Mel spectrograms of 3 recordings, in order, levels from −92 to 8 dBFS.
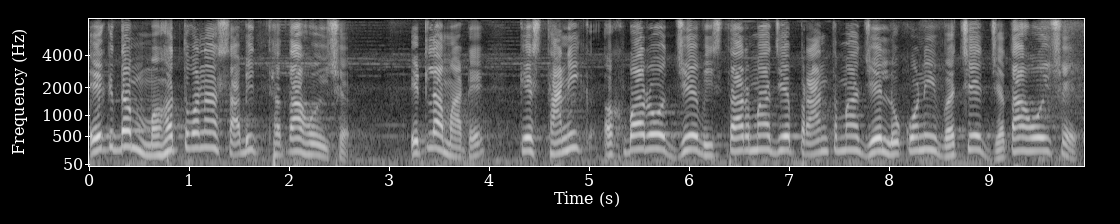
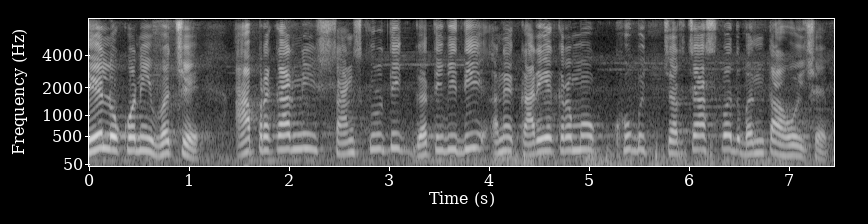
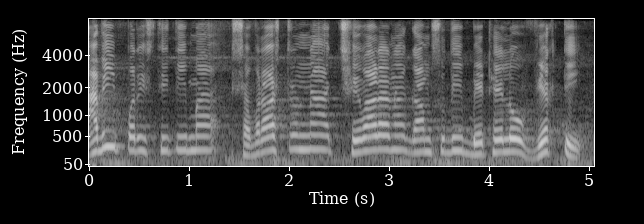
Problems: none marked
